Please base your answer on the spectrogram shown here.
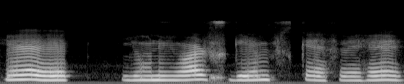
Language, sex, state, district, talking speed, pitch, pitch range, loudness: Hindi, female, Madhya Pradesh, Bhopal, 90 wpm, 200 Hz, 190-205 Hz, -14 LUFS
